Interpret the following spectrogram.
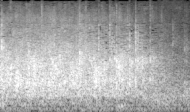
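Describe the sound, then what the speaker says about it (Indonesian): A church congregation applauds during a sermon, giving a dense, sustained wash of clapping from many hands that fades slightly toward the end. "Sorak-sorai tepuk tangan bagi Allah kita."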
